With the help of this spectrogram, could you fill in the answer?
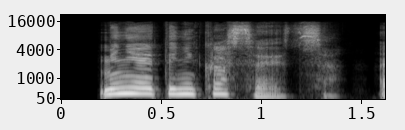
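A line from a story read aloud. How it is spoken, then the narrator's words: Dry. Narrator (Russian): сухо проговорила я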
